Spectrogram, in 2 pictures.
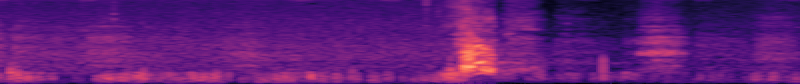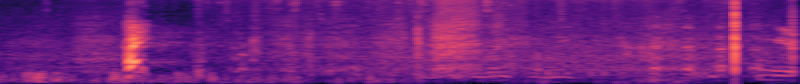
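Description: Rottweiler barking during bite-work training, with two sharp barks about two and a half and four and a half seconds in.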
